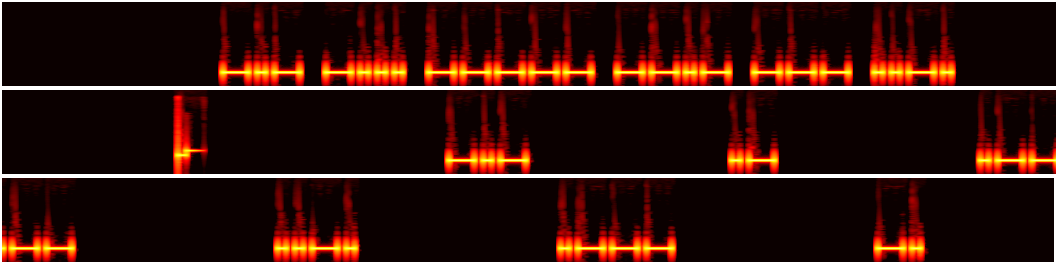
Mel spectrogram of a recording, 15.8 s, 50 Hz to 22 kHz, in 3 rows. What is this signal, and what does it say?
Morse code, heard as a keyed tone, about 28 wpm, spaced as for 12 wpm, 700 Hz. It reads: KB0QOF KA1FJN
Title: USA Call Signs - 6 Characters - 8x Character Spacing - 28wpm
